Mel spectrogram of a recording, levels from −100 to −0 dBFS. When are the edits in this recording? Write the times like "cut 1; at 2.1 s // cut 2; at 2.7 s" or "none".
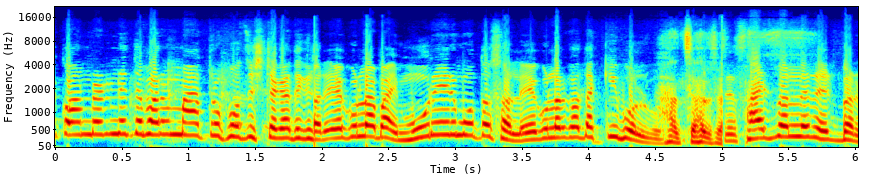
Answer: cut 1; at 1.9 s // cut 2; at 5.0 s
